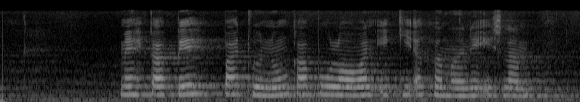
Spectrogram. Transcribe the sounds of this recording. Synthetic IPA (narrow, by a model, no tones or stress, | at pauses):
mɛhkab̥ɛhpad̥ṳnʊŋkapulɔwanʔikiʔaɡ̥a̤maneʔislam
